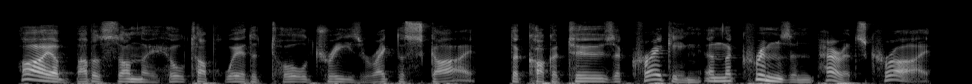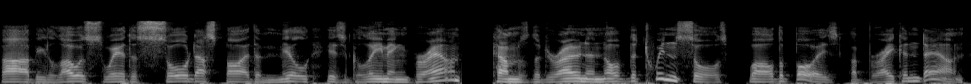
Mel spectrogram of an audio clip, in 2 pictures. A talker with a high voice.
No: low, 125 Hz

